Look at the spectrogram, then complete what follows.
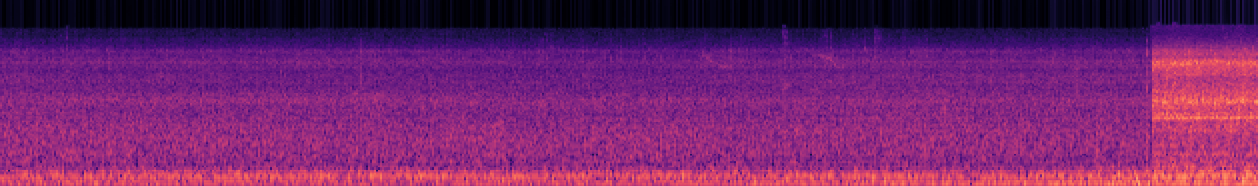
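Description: Steady engine and road-traffic noise with a constant low hum from vehicles at the scene. About eight and a half seconds in it cuts suddenly to a louder, hissier engine sound with a thin steady whine.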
